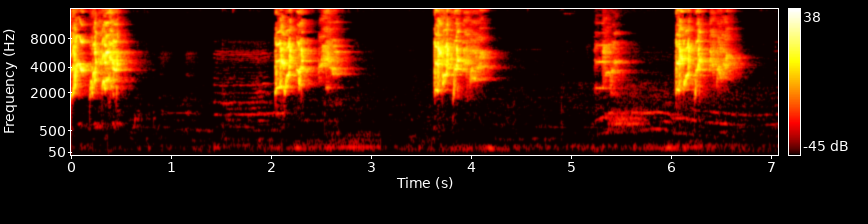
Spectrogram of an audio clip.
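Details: Calling lovebird, a lure for other lovebirds: loud, rasping, broad squawks repeated roughly every two seconds, some doubled, with a quieter call between them and soft low room noise.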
